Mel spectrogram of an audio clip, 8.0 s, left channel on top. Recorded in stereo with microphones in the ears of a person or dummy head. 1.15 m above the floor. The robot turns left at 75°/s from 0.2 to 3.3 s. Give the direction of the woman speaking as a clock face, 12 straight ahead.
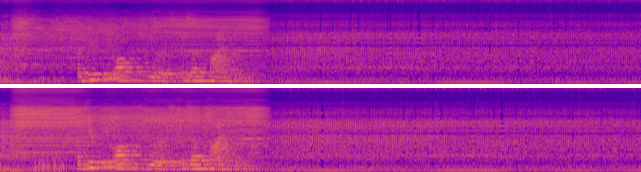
2 o'clock.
